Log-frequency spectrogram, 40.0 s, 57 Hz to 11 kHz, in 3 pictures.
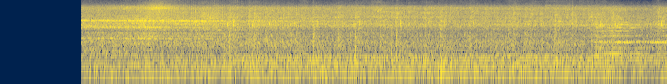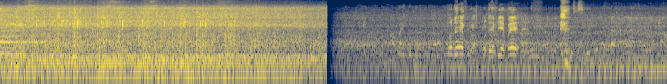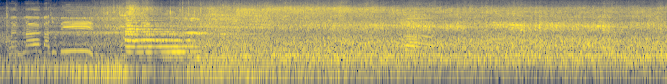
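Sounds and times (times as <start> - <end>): train rumble and wheel clatter: 1.6 - 40.0
train horn blasts: 11.8 - 14.3, 29.1 - 31.0.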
